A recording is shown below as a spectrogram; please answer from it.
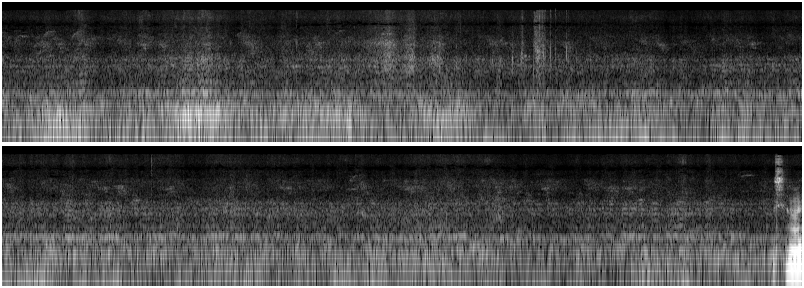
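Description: Mandaçaia stingless bee drones buzzing as they fly close around a queen on the ground, drawn by her scent. The hum is steady and swells now and then.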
